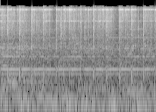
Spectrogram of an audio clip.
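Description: Video slot machine win sound: steady electronic chime tones over a run of rapid clicks, tailing off as the win tally finishes.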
